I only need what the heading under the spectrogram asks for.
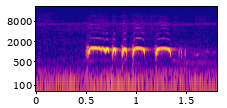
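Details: Wild forest zebra dove of the local type, answering other birds: a one-second phrase of about six clear, ringing coos in a steady tumbling rhythm, ending with a softer note, low rumble beneath.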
